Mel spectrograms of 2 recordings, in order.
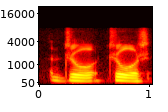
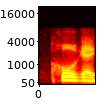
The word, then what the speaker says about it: Jorge: um there was well george aka jorge campos if you want to pronounce it properly who is i think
